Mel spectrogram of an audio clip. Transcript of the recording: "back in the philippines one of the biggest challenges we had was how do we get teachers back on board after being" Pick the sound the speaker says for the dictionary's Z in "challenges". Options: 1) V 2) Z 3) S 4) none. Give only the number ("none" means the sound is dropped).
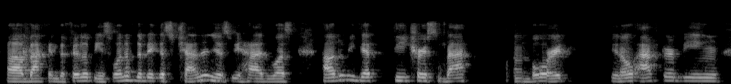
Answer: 3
